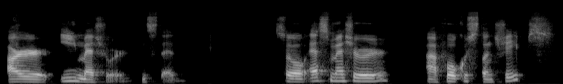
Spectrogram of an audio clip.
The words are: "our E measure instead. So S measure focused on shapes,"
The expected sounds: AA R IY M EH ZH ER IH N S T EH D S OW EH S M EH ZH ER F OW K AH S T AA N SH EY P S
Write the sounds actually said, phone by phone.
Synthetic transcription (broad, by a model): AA R IY M EH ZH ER IH N S T EH D S OW EH S M EH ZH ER F OW K AH S T AA N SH EY P S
